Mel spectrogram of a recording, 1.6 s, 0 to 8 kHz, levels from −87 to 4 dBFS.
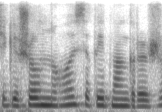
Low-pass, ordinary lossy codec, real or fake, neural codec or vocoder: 7.2 kHz; Opus, 24 kbps; fake; codec, 16 kHz, about 1 kbps, DyCAST, with the encoder's durations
